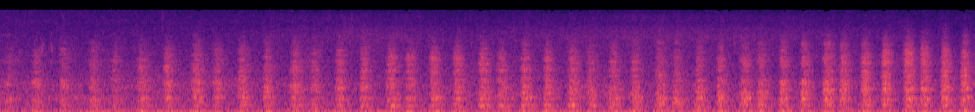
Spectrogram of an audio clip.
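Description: A low rumble of the steam engine's wheels rolls along the rails.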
